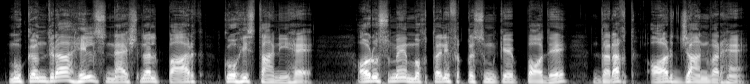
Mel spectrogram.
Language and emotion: Urdu, neutral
